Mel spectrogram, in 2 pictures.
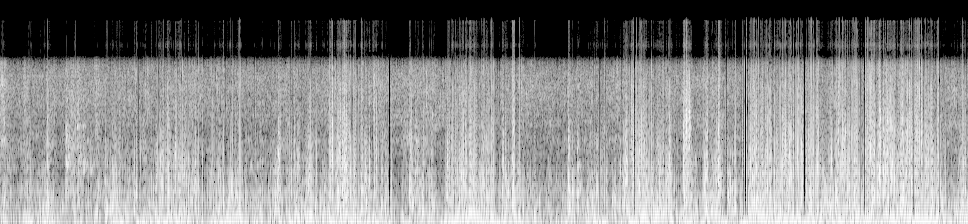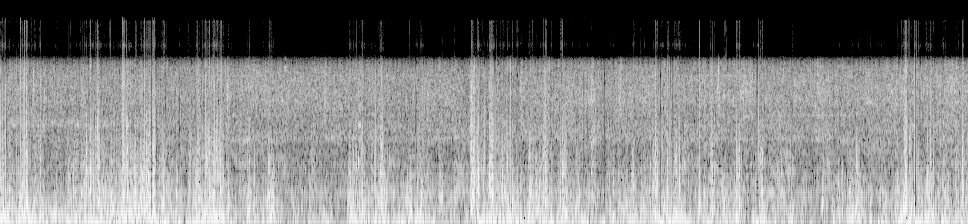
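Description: Heavy wind buffeting the microphone in uneven gusts, over the running noise of a moving train.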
